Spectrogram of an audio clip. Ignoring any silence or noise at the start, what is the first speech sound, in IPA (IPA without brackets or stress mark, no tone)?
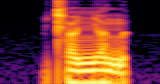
cʰ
